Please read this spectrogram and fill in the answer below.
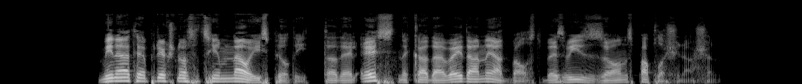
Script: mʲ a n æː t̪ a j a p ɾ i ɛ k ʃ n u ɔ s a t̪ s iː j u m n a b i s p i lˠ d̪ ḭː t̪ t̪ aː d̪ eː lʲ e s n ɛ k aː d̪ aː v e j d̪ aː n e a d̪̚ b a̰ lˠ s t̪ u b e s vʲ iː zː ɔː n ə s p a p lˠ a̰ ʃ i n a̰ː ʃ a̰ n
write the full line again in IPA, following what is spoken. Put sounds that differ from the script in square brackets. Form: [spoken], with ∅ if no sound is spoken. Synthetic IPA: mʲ [i] n æː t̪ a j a p ɾ i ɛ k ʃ n u ɔ s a t̪ s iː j u m n a [w] i s p i lˠ d̪ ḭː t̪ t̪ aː d̪ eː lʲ e s n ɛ k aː d̪ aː v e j d̪ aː n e a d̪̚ b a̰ lˠ s t̪ u b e [z] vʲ iː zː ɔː n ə s p a p lˠ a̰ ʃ i n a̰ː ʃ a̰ n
